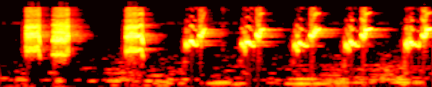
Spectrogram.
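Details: Long-tailed shrike singing: three harsh, broadband rasping bursts, followed by quick, paired, whistled chirps that leap upward and repeat roughly every half second, over a quiet background.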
